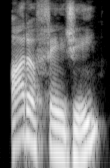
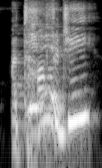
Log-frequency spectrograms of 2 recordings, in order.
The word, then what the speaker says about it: autophagy: I thought it was autophagy, but I guess it's autophagy. No, it's both. It's like tomato, right?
